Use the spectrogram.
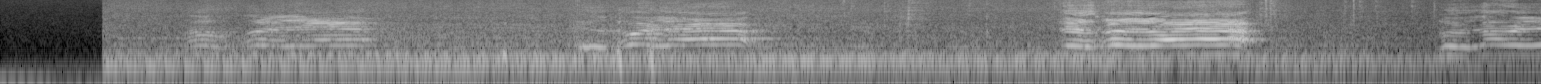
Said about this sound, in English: Well, yeah, because his tongue had just been cut out, so of course, you know, you have to make weird gurgly noises. But we go above and beyond. We're actually going to play the noises for you.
